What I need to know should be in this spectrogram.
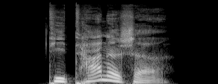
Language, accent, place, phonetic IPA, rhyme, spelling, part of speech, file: German, Germany, Berlin, [tiˈtaːnɪʃɐ], -aːnɪʃɐ, titanischer, adjective, De-titanischer.ogg
- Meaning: 1. comparative degree of titanisch 2. inflection of titanisch: strong/mixed nominative masculine singular 3. inflection of titanisch: strong genitive/dative feminine singular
